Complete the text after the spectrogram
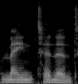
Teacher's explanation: You can hear that E in the middle of maintenant getting totally disappeared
